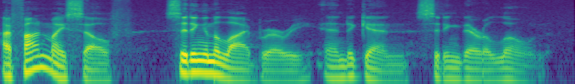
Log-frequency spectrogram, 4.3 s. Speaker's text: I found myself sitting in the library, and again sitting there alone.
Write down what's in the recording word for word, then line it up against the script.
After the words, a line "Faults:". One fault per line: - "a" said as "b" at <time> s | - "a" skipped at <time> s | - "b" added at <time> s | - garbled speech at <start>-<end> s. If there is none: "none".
I found myself sitting in the library, and again sitting there alone.
Faults:
none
